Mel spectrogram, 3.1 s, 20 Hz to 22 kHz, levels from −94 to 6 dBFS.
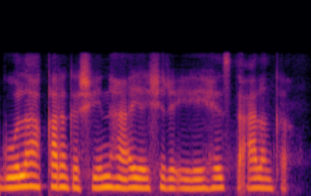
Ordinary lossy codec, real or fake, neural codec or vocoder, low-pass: none; fake; codec, 16 kHz, 0.8 kbps, ZipCodec; 7.2 kHz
